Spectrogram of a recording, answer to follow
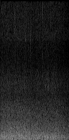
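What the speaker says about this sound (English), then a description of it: "all this wind is going to churn up the waves at high tide and send it slamming into these houses" Storm-driven surf and strong wind pounding the Massachusetts coast at high tide, a dense, continuous roar of breaking waves and gusts, loud and close, steady throughout with no voices.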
